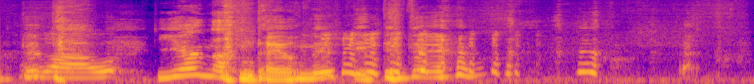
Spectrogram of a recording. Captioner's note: laughs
